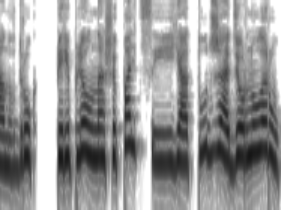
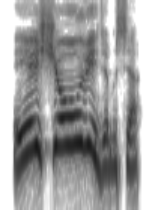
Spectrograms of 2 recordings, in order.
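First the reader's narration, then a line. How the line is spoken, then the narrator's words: Shout after someone. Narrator (Russian): крикнул он мне вслед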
